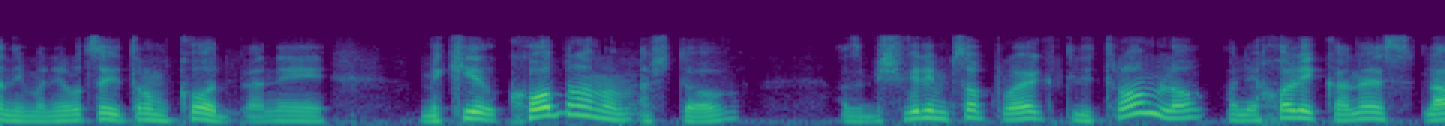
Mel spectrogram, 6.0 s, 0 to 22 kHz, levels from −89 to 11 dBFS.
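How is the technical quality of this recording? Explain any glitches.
The recording has two short dropouts, both from VoIP packet loss concealed by the speech codec. The light codec texture throughout fits a Speex stream near 28 kbps.

The first dropout runs from 0.95 to 1.06 s and covers about 60 ms. The second runs from 2.59 to 2.72 s and covers about 80 ms. When packets went missing, the decoder kept repeating its last pitch and vocal-tract shape at falling gain. The speech smears into a brief buzzy tone or coloured noise that fades. Because each frame leans on the one before, the voice stays weak or distorted for tens of milliseconds after real audio returns.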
